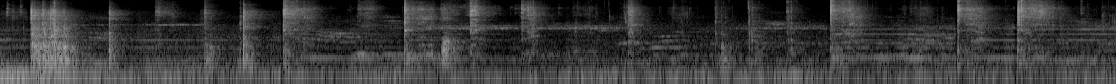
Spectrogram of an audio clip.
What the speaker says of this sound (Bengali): চিনি দিয়ে দিলাম। আমি ভালো করে মিশিয়ে নেব।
